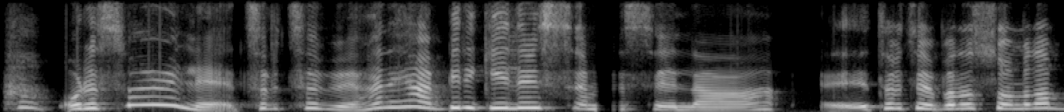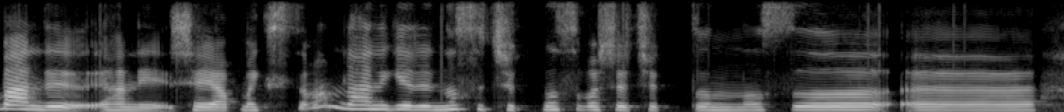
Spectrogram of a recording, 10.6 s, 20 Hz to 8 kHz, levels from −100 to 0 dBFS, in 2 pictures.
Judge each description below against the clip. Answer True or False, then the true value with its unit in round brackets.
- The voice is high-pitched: True (245 Hz)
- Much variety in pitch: True (7.6 semitones)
